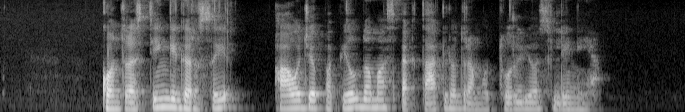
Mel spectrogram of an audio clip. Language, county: Lithuanian, Utena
